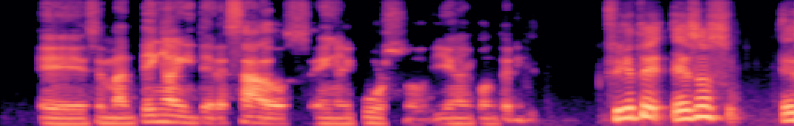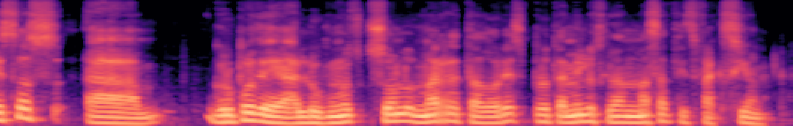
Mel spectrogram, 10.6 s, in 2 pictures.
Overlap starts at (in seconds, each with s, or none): none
